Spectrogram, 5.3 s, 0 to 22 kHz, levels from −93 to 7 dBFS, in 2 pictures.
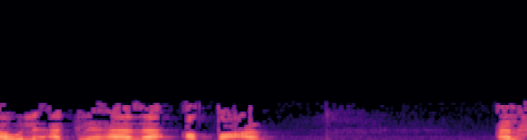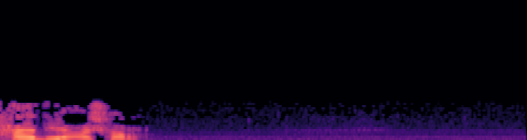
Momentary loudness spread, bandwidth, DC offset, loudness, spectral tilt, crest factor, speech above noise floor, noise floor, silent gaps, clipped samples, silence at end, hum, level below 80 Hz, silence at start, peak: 8 LU; 6.2 kHz; under 0.1%; -21 LUFS; -2.5 dB/octave; 20 dB; 44 dB; -64 dBFS; none; under 0.1%; 1.95 s; none; -64 dBFS; 0 s; -4 dBFS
